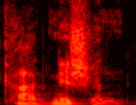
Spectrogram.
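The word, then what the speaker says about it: Cognixion: this is cognition and it's not spelled like We spell cognition, but I'm giving you the pronunciation. It's C O G N I X I O N and I'm pronouncing it cognition.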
